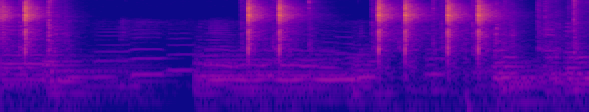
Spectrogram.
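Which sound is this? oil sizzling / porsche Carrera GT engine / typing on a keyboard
typing on a keyboard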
